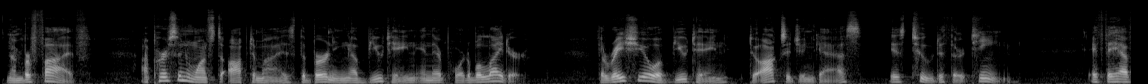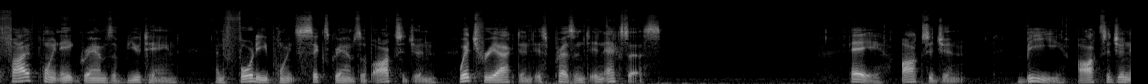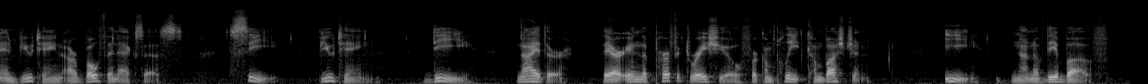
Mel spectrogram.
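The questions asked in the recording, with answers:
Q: If they have 5.8 grams of butane and 40.6 grams of oxygen, which reactant is present in excess?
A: A: Oxygen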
